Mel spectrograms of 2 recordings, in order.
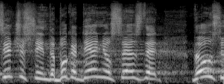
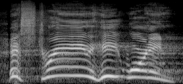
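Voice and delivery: slow, higher mock weather-warning announcement; mock news alert; 5 semitones higher, 3 dB louder, slower than usual. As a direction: read it like a hammed-up TV alert. Mocking the weather news report.

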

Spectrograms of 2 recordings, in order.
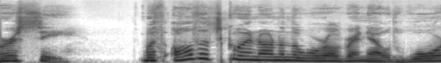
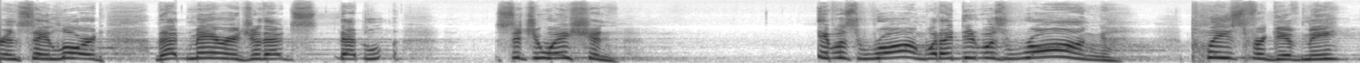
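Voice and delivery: high, raised preaching voice; preaching at full force; 11 semitones higher than usual. Acted. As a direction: drive it home to the church.

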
